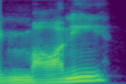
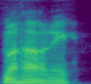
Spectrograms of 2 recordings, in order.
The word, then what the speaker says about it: Mahoney: I think Monty is the standard pronunciation in Australia. They do weird things with A's and H's, I guess, looking at the McGrath name as well. You got that one wrong, Australia. It's Mahoney.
